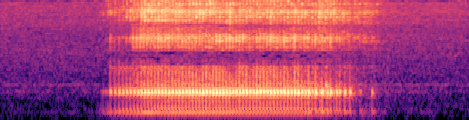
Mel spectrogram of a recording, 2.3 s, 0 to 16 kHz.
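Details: Pomeranian dog snoring indoors in Hiroshima on 4 November 2015: one loud, sustained rattling snore of just over a second, rising sharply and ending with a small snort.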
